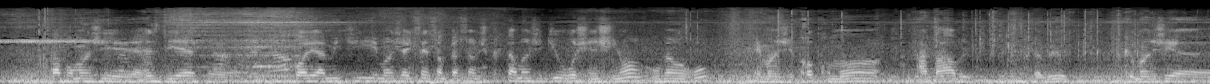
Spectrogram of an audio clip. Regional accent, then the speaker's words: Marseille, Provence-Alpes-Côte d'Azur, France; Parce que moi je suis venu de Marseille, on a la mer et tout.

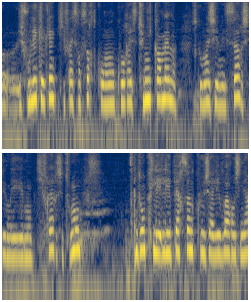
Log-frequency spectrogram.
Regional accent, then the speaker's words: Morocco; Il sait comment on a grandi au Maroc.

